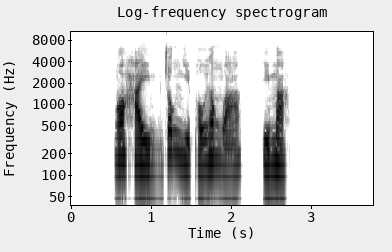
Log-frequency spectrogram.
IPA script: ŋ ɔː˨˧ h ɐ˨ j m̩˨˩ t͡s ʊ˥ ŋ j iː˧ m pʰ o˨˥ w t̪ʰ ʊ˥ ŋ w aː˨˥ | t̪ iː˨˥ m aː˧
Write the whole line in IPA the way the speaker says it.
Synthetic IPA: ŋ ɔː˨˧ h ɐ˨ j m̩˨˩ t͡s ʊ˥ ŋ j iː˧ pʰ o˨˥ w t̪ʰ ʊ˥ ŋ w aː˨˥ | t̪ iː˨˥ m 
